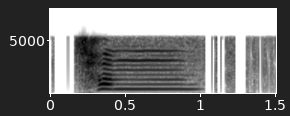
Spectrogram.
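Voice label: "ceon1", Cantonese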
